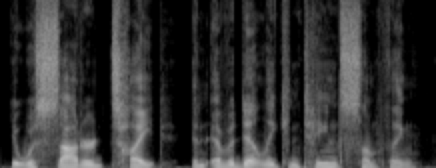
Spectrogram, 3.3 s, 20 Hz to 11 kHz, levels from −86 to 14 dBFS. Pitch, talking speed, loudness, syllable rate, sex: 135 Hz, 145 wpm, -20 LUFS, 5.8 syllables/s, male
